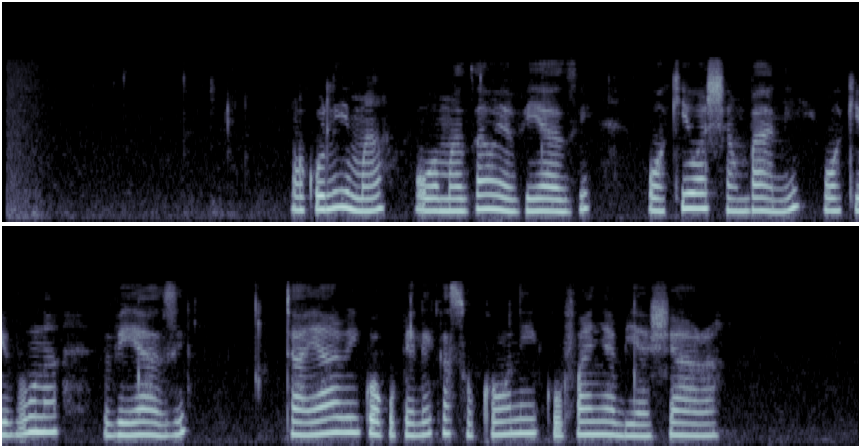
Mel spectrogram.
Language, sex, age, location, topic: Swahili, female, 25-35, Dar es Salaam, agriculture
